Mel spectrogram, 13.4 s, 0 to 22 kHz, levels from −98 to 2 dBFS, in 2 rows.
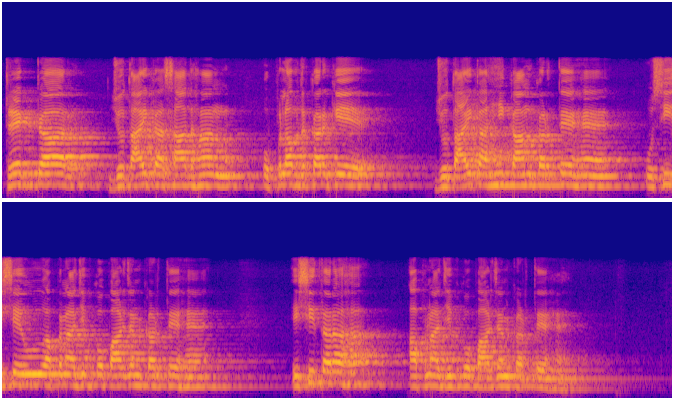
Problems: background sounds at intervals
